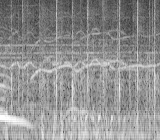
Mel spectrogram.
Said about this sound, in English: Hey, that deserves a round of applause for you, sir.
